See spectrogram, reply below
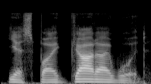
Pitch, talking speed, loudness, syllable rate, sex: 105 Hz, 200 wpm, -18 LUFS, 3.7 syllables/s, male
